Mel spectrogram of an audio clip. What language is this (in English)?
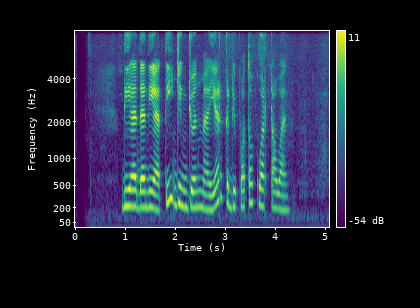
Sundanese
